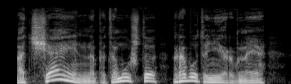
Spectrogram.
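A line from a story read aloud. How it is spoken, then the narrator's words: Gurgling fast secretive tone. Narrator (Russian): объяснил он, вздохнул, и вдруг в горле его забулькало, заклокотало, а говорить он стал быстро и уже каким-то секретным тоном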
